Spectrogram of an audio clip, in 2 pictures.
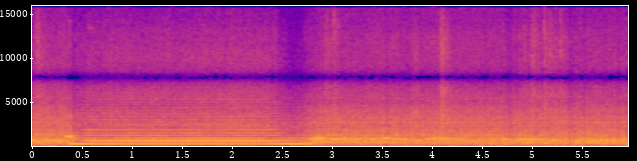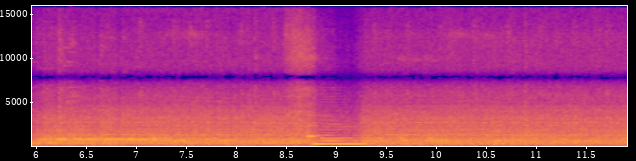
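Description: Adelaide Metro 3100 series diesel railcar sounding its horn: one long blast of about two seconds, then a short blast about nine seconds in. The railcar's running noise continues underneath.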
